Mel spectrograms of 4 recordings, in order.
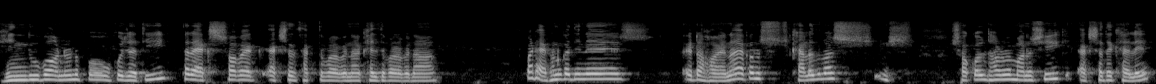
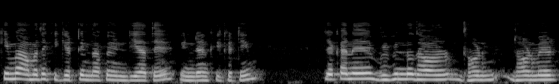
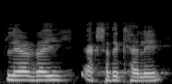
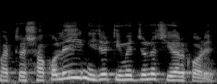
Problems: background sounds at intervals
